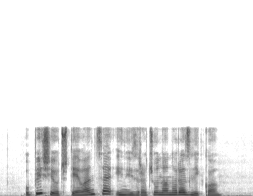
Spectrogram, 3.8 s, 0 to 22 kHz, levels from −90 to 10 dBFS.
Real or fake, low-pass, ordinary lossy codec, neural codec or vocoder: fake; none; none; codec, 16 kHz, 16 kbps, FreqCodec, smaller model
